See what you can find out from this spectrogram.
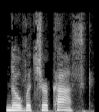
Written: novocherkassk

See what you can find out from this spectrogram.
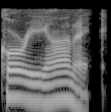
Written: chorionic

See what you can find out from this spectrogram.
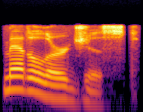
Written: metallurgist

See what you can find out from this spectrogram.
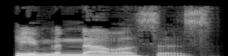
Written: hemanalysis

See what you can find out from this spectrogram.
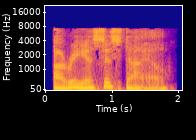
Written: araeosystyle

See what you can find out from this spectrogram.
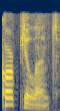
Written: corpulent

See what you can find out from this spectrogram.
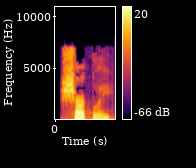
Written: sharply

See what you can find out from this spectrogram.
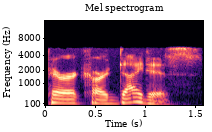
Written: pericarditis

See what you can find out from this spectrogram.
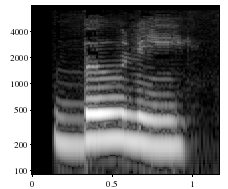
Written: boonie

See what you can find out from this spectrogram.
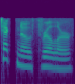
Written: techno-thriller

